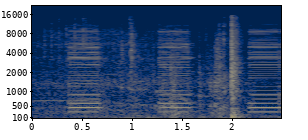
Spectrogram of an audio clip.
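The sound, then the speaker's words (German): Two steady electronic warning beeps sound clearly, each lasting a fraction of a second, over a low vehicle hum with a brief mechanical thump between them. They are the door opening and closing warning signals of a small red-white-black shuttle bus in Hamburg's HafenCity. “Das einzige Geräusch sind die Warnsignale beim Öffnen und Schließen der Türen.”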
